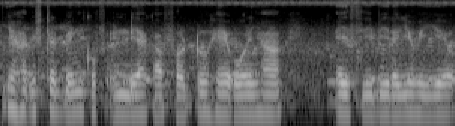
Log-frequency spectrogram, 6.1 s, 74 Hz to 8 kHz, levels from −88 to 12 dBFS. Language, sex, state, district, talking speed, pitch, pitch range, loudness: Hindi, male, Goa, North and South Goa, 150 wpm, 125 Hz, 120-125 Hz, -26 LUFS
